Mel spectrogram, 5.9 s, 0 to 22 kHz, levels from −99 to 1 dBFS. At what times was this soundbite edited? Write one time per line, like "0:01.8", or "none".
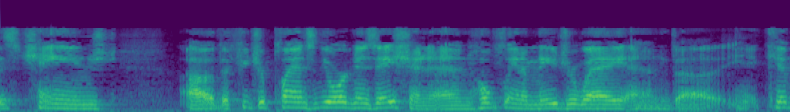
none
